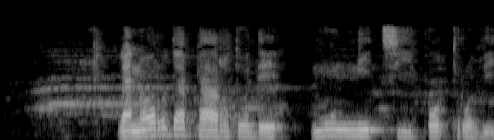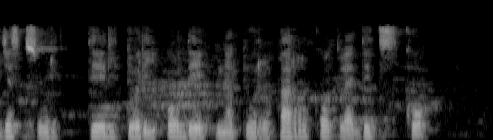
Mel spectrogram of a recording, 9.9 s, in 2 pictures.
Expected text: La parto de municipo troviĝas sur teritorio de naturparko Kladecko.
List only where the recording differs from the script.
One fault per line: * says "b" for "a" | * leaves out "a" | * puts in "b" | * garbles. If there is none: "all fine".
* puts in "norda"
